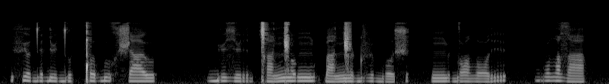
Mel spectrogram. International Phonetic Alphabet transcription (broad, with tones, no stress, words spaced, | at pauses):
fʲo˦˨d̪ʏ˧ɗy˨d̪u˨ ǃʊ˧ɓu˧xʃa˦u̯ | ɡ͡by˧zy˨rǀa˨ŋ͡ǁo˦ ŋ͡mʊ˦k͡pa˨ŋ͡ǁø˧ɖ vʏ˧bo˨ʃ | ŋ͡mʏ˨ɡo˨i̯ ðˤy˨r | bu˦ðˤə˦za˨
